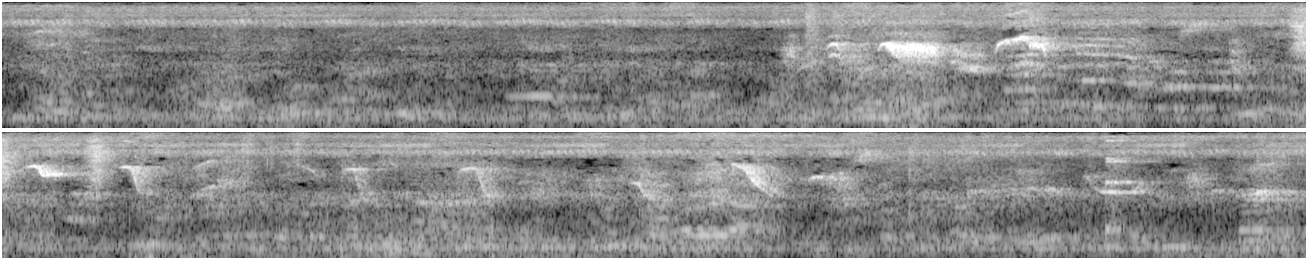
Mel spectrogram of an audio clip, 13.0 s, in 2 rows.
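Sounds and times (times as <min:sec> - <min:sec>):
faint low background noise: 0:00.0 - 0:13.0
small birds chirping: 0:03.3 - 0:13.0.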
